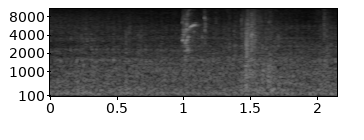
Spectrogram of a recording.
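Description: Steady fizzing of bubbles breaking at the water's surface as a crab trap sinks, with two short high squeaks about a second and a second and a half in.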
